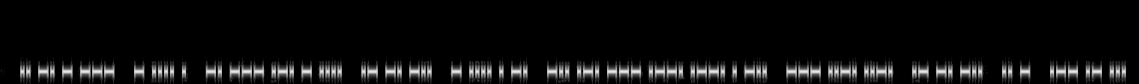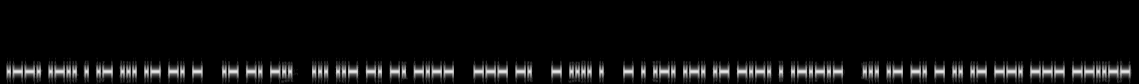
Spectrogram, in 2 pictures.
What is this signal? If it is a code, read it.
Morse code, heard as a keyed tone, about 40 wpm, 600 Hz. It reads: INTO THE NORTH AND THEN DROPPED OFF AND IT WAS PLEASANT AND SUNNY ON THE TERRACE. SANTIAGO,
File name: the old man and the sea 1 40wpm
